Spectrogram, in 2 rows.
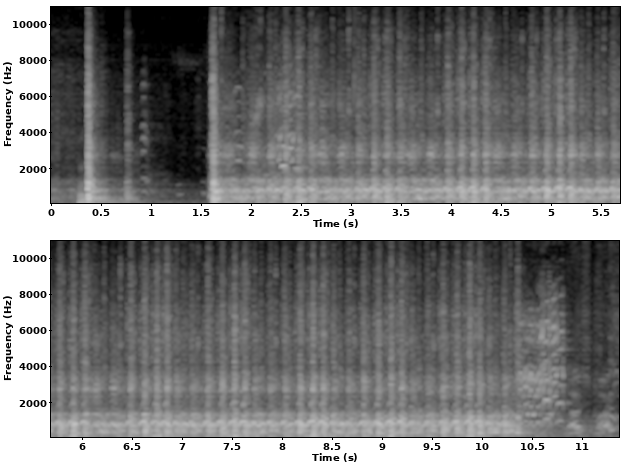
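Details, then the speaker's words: Mercedes-Benz 911 4WD diesel truck that sat for years, first start attempt: a long, steady starter churn at an even beat with no firing and no smoke. It won't start because it isn't getting fuel. "No smoke. No, we don't want to burn that starter out. It sounded like it may have been trying to wind a bit quicker then."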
